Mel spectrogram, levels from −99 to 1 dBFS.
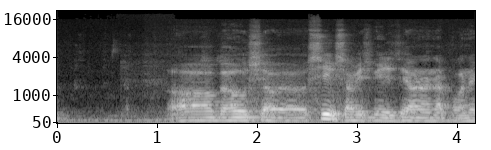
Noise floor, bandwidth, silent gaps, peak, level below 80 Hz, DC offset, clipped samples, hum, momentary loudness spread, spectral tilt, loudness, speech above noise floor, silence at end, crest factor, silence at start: -43 dBFS; 13.5 kHz; none; -2 dBFS; -52 dBFS; 0.7%; under 0.1%; none; 9 LU; -7 dB/octave; -20 LUFS; 24 dB; 0 s; 20 dB; 0 s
